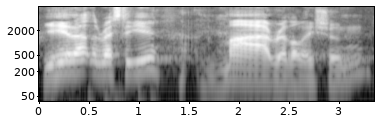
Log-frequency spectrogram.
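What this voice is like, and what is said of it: Put-on American accent. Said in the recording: “Why did I do that with an American accent? ... It just popped out.”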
